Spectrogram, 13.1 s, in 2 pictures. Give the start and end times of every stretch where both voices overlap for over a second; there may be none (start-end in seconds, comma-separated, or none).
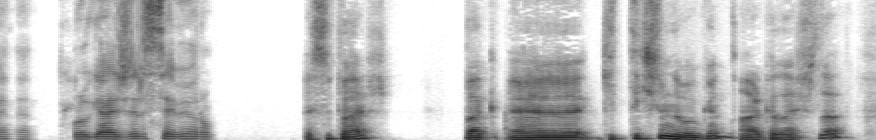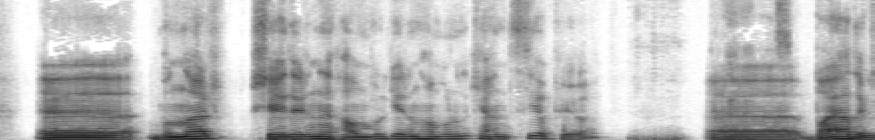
none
